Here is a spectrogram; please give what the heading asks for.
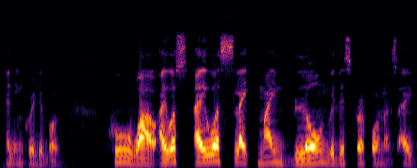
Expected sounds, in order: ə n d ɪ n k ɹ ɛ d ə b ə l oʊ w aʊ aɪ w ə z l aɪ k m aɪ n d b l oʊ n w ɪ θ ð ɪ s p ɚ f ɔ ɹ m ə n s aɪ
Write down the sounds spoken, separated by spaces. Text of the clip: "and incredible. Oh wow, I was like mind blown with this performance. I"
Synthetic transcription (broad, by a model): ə n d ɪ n k ɹ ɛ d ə b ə l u w aʊ aɪ w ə s l aɪ k m aɪ n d b l oʊ n w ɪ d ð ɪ s p ɚ f ɔ ɹ m ə n s aɪ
